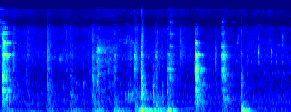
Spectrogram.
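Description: A series of irregular knocks and clunks from hands-on work, the loudest about two seconds in.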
